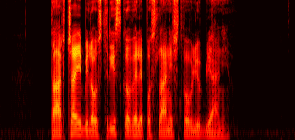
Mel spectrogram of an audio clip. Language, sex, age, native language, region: Slovenian, male, 30-49, Slovenian, Southeast Slovenia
